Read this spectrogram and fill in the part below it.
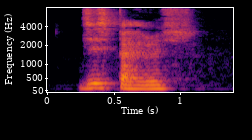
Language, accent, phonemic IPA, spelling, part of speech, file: French, Canada, /dis.pa.ʁys/, disparusse, verb, LL-Q150 (fra)-disparusse.wav
- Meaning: first-person singular imperfect subjunctive of disparaître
